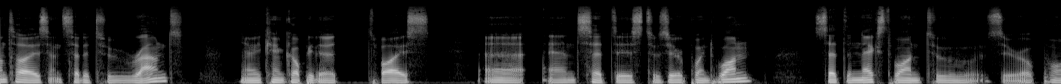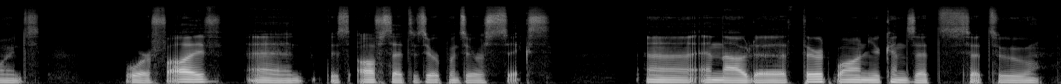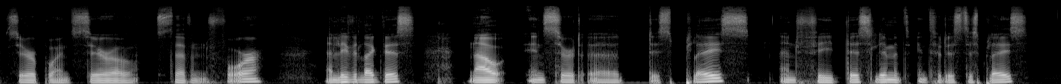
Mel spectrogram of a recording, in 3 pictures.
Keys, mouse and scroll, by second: 2.8-3.7 typing, 26.7-27.4 typing.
